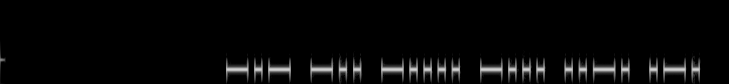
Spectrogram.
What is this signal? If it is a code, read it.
Morse code, heard as a keyed tone, about 17 wpm, 700 Hz. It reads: KD6BFR
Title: USA Call Signs - 6 Characters - Repeated 2x - 17wpm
